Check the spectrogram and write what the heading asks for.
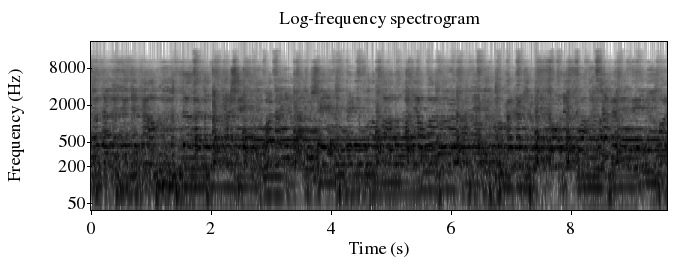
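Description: Live reggae band playing: drum kit, electric guitar and keyboard over a heavy, steady beat, with a singer's voice on the microphone.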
